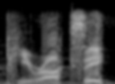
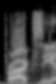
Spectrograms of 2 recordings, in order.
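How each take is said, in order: First: The P is said as a separate letter name. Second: The P blends with the R into one syllable. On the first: "I'm not going to pronounce it that way" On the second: "It's probably supposed to be pronounced proxy"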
